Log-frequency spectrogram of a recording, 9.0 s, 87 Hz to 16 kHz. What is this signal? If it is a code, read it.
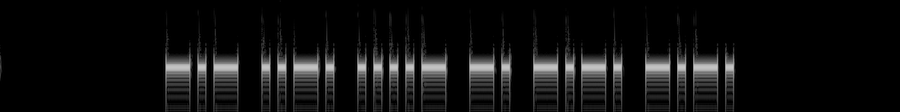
Morse code, heard as a keyed tone, about 16 wpm, 700 Hz. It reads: KF4NCC
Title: Speed Racing - USA 2x3 Call Signs 15wpm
